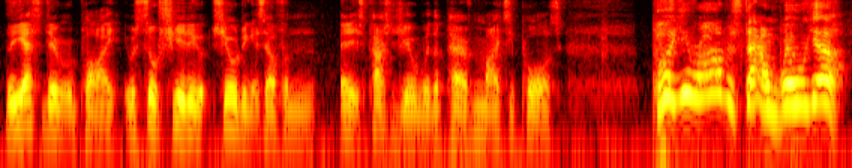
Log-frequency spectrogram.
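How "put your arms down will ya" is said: loud, slow, very high plea; pleading. Acted. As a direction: beg him desperately. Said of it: "pleaded Joe".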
